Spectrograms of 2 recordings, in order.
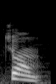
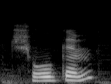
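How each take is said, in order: First: The word is shortened to a single syllable. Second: The word is said in full with two syllables. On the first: It is casual everyday speech. "in Korean people's casual everyday speech, they say 좀" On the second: It is the proper, standard form. "is a proper way of saying it"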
